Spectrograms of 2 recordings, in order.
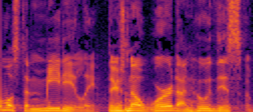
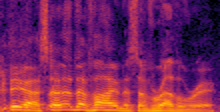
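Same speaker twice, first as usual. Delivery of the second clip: put-on indulgent voice with laughter in it; hammed-up restaurant pitch. Shown as a demonstration. Comic host finishing the restaurant pitch, amused and hammed-up. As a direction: relish it like a pompous epicure. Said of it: "how you're supposed to deliver".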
